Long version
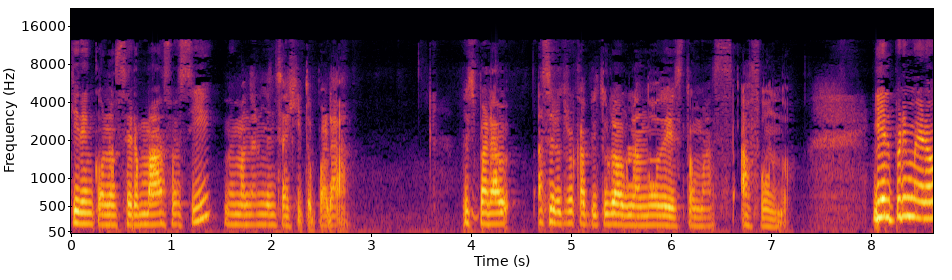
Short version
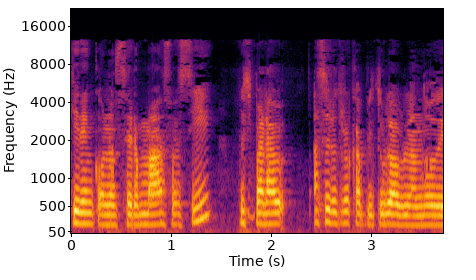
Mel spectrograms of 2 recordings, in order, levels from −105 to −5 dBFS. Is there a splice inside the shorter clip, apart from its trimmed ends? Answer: yes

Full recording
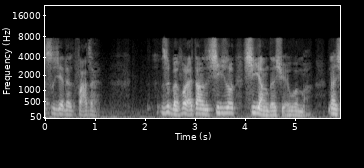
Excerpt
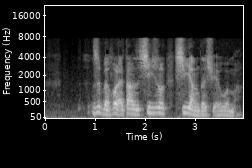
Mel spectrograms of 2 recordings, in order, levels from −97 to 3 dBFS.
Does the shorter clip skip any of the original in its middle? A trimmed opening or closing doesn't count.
no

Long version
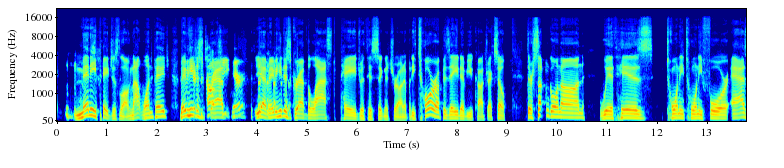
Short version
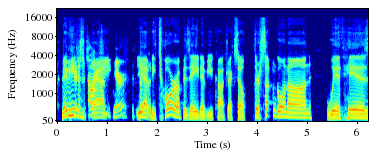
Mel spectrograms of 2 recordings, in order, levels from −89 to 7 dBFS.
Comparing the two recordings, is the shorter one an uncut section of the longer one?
no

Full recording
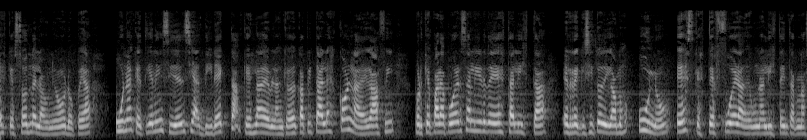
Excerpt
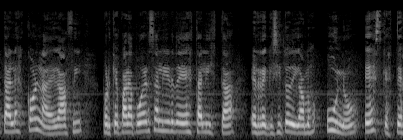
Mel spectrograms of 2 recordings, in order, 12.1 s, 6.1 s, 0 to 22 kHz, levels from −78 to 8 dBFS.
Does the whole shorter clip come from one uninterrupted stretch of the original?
yes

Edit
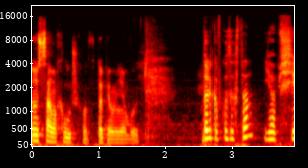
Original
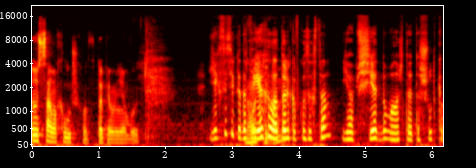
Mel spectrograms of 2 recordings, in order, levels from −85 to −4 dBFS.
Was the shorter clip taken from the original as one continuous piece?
no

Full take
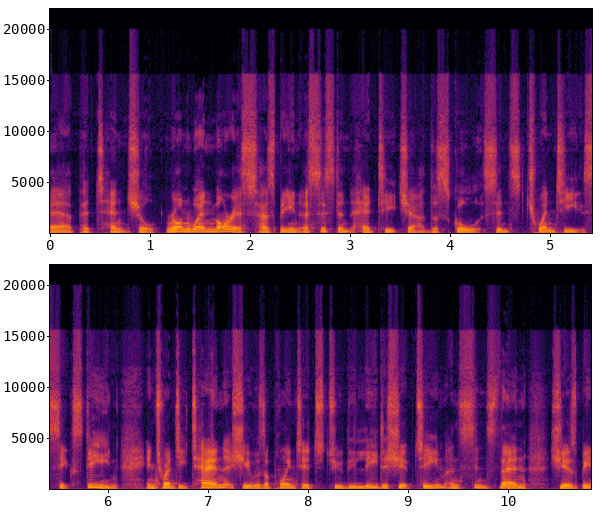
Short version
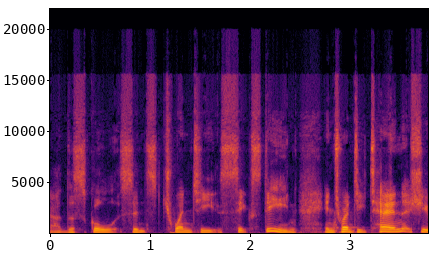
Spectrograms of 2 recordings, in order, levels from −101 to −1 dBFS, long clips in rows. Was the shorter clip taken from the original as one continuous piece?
yes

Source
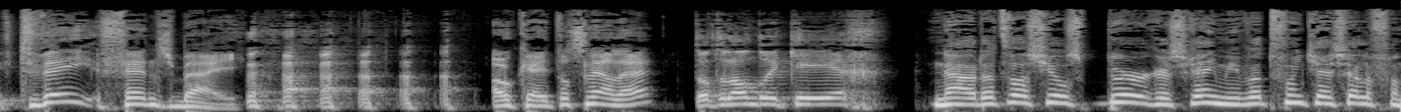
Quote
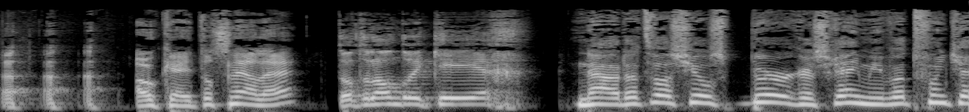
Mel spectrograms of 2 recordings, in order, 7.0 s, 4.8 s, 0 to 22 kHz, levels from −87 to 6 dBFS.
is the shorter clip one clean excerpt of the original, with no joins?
yes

